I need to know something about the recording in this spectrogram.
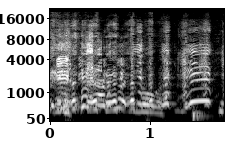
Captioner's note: laughing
